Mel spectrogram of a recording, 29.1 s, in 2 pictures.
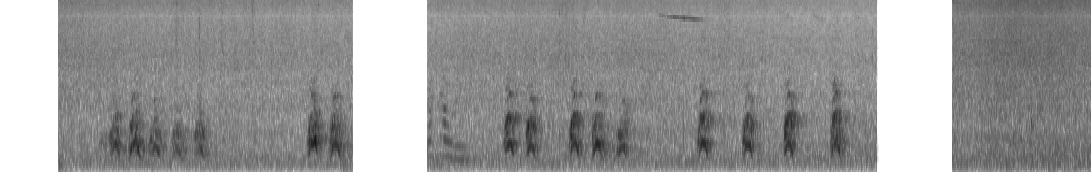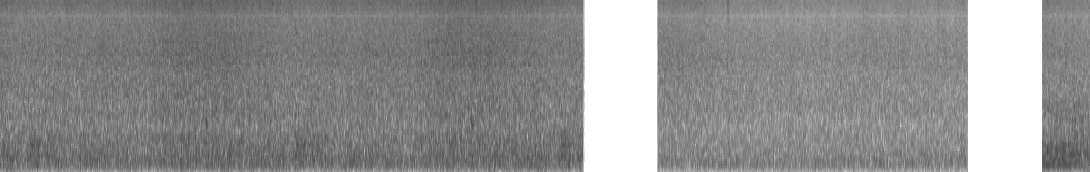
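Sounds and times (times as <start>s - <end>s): steady hiss: 0.8s - 4.7s, 5.7s - 11.7s, 12.7s - 22.2s, 23.4s - 27.4s
bird hooting: 1.4s - 2.9s, 6.7s - 8.5s, 9.3s - 11.4s.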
